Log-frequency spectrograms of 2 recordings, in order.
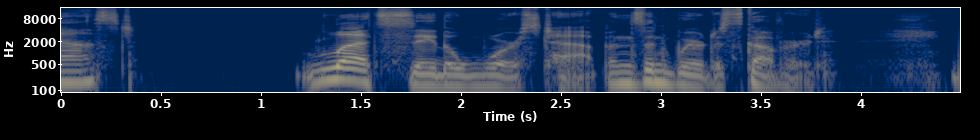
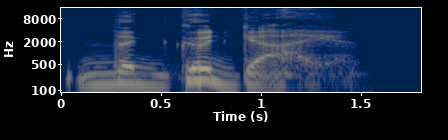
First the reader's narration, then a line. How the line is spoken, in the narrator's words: Jack grunted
